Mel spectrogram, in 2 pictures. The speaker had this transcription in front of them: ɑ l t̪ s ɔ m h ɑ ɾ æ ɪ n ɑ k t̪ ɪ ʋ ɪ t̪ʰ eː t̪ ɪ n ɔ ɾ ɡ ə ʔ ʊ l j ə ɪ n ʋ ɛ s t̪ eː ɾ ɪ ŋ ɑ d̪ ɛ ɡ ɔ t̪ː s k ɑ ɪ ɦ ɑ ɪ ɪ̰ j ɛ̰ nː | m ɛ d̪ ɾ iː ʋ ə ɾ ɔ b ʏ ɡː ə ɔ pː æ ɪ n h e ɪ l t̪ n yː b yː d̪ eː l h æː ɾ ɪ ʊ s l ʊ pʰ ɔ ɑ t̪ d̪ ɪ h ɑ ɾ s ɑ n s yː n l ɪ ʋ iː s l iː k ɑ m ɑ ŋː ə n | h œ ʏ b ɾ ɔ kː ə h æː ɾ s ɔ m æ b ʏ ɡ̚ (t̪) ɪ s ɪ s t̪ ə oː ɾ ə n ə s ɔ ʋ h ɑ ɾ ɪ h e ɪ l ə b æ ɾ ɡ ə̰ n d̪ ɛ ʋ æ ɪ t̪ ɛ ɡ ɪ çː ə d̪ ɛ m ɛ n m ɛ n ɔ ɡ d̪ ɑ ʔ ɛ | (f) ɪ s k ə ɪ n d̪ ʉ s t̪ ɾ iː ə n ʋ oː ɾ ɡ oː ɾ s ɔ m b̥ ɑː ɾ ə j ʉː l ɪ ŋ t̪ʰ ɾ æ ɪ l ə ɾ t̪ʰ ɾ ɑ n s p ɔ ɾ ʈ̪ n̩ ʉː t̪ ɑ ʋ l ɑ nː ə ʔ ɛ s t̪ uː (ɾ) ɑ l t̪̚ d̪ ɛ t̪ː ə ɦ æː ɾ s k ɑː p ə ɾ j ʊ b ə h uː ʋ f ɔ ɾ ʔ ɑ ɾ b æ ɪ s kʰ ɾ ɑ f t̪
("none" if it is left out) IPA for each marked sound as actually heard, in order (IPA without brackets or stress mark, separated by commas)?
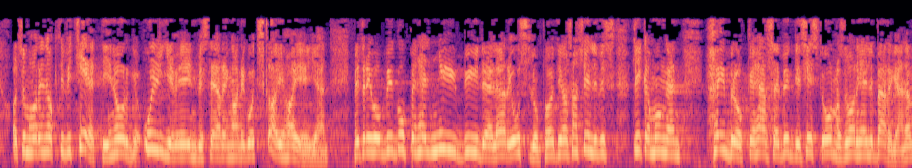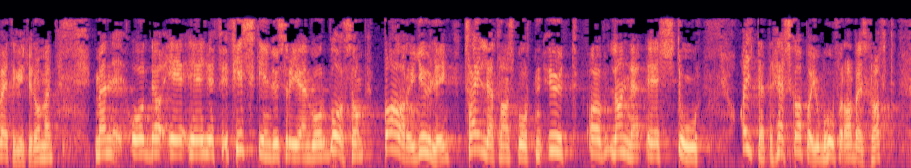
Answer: d̪, f, ɾ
